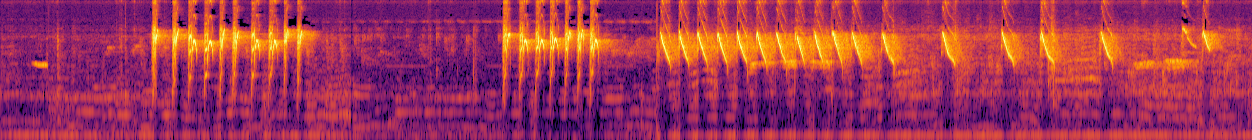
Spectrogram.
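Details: Brown-throated sunbird, known locally as kolibri kelapa or wiceh, in energetic song: three bursts of rapid, thin, high descending notes separated by short pauses, the last burst slowing into spaced chips. A faint low hum runs throughout.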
